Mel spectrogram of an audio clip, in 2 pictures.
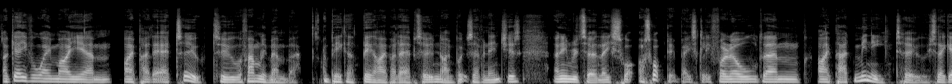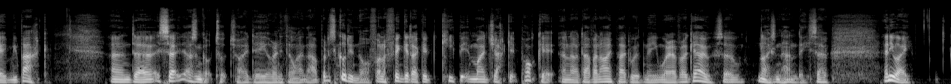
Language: English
